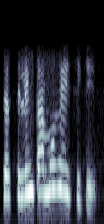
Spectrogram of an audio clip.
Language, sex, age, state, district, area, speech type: Odia, female, 45-60, Odisha, Sundergarh, rural, conversation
